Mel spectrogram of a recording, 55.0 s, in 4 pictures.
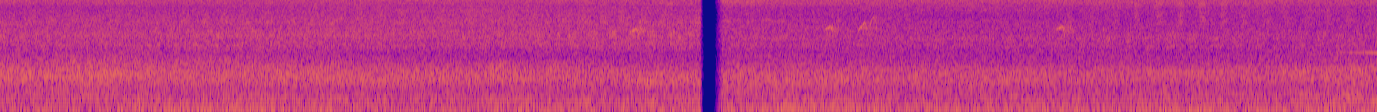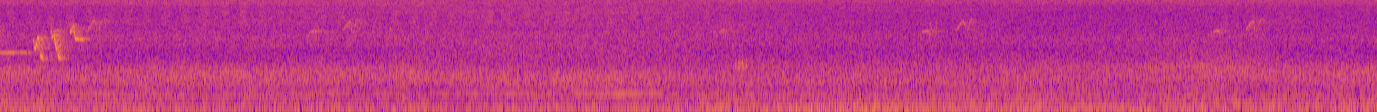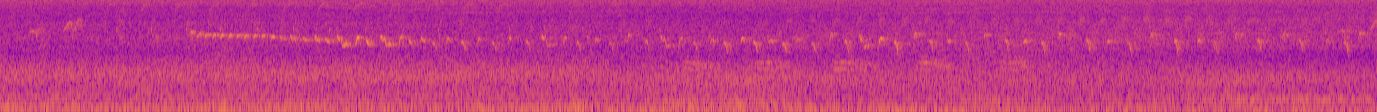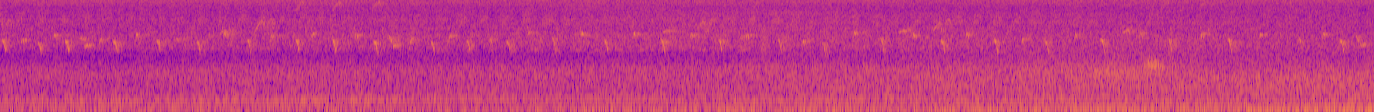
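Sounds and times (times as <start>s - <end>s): high-pitched whine: 11.7s - 21.5s
birds chirping: 13.2s - 14.9s
descending bird trill: 13.3s - 14.8s.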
